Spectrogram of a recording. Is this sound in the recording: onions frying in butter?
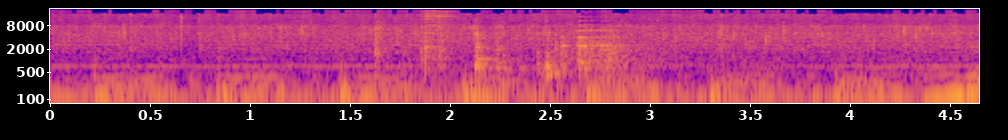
yes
